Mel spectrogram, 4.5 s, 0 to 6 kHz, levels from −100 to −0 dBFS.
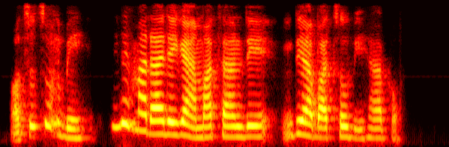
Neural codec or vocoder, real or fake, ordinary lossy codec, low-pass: codec, 16 kHz, 1 kbps, X-Codec, HuBERT features, trained on LibriSpeech; fake; Opus, 64 kbps; 5.4 kHz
